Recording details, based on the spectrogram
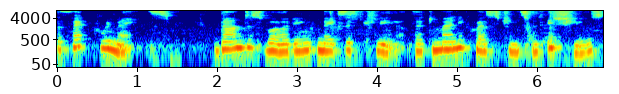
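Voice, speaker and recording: A woman with a German accent, very slow pace, dark, mellow tone, somewhat breathy delivery and ordinary pitch variation. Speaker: professor. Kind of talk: lecture.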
